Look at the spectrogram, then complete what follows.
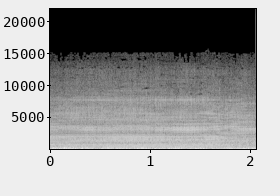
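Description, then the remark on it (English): A steady, loud roar from a burning gas line, a constant rushing hiss with deep rumbling underneath that holds without pause, engine-like in tone, with no voices. “That's a gas line on fire.”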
